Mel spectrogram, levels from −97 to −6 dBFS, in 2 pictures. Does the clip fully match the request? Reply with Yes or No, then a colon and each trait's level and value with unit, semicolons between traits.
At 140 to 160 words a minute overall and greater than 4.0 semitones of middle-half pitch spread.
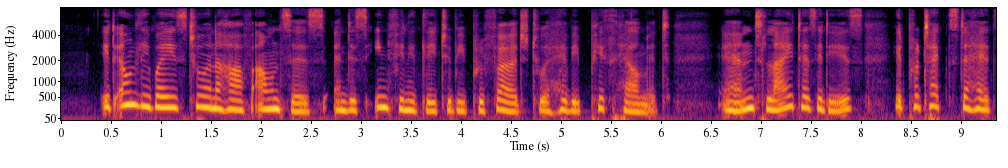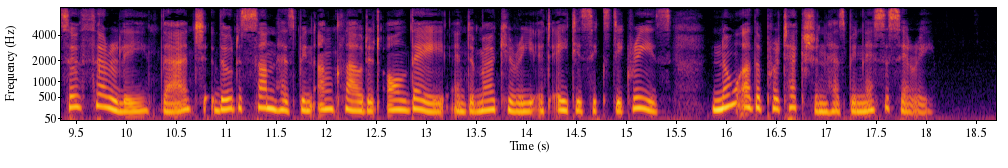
Yes: average, 150 wpm; average, 4.6 semitones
